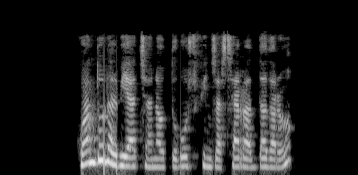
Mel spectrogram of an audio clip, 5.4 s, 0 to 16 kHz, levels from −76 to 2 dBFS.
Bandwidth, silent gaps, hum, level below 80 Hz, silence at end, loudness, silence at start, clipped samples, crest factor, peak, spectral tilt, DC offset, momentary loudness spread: 8.2 kHz; none; none; -50 dBFS; 1 s; -16 LUFS; 1.2 s; under 0.1%; 16 dB; -2 dBFS; -4 dB/octave; under 0.1%; 11 LU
